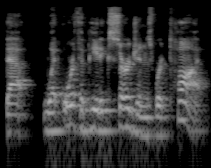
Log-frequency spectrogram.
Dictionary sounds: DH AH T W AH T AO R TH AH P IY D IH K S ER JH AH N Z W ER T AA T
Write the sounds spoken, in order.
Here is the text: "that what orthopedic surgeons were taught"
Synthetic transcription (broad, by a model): DH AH T W AH T AO R TH AH P IY D IH K S ER JH AH N Z W ER T AA T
